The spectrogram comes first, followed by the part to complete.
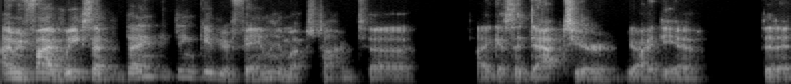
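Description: A man's medium-pitched voice has a bright, sharp tone and vocal fry. His pitch swings very widely. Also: moderate pace. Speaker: podcast host. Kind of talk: casual interview conversation. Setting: video call.

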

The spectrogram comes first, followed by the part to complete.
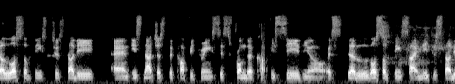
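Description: A man speaks with a Korean accent. The sound is dry and close, with no echo. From South Korea. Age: 30s. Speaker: coffee competition champion. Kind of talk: interview.

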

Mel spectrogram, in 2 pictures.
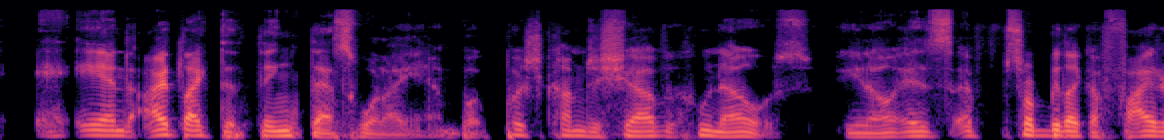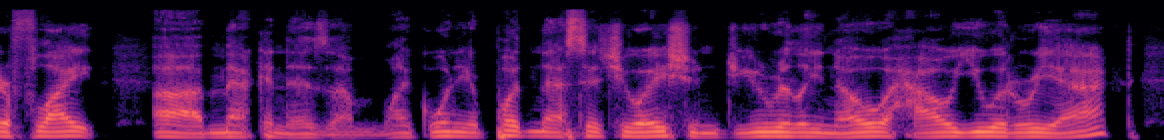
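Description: Against a quiet background, a man with a Midwestern American accent speaks at a fairly low pitch with ordinary pitch variation, the sound dry and close with no echo. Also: moderate pace, hardly any pauses. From Nebraska. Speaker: stand-up comedian. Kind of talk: casual chat. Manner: halting.

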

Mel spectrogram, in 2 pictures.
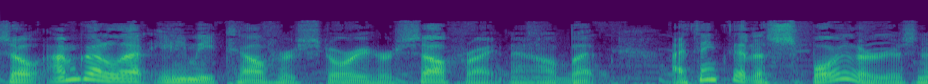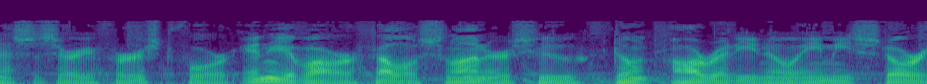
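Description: A man's very deep, low voice at a fairly quick pace, with hardly any pauses, ordinary pitch variation and noticeable background noise. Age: 70s. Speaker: podcast host. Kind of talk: scripted narration.

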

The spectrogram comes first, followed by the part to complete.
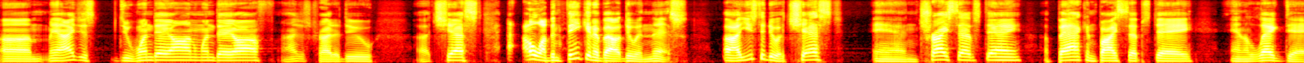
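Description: Recorded in a dry, close sound with no echo, a man speaks at a fairly slow pace with lively intonation and a fairly high pitch. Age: 30s. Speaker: sound engineer. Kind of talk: casual chat. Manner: animated, laughing often.

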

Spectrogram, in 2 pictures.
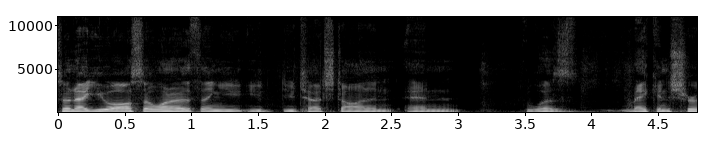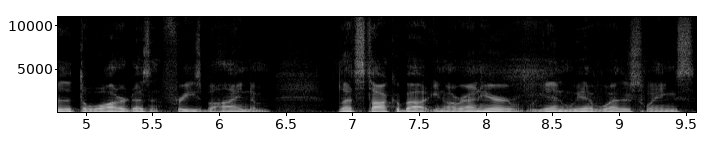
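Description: Speaking at a fairly quick pace with a Midwestern American accent, a man has a medium-pitched voice with a dark, mellow tone. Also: fairly even intonation. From Kansas. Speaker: podcast host and shop owner. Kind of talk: casual interview. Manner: halting, many fillers.

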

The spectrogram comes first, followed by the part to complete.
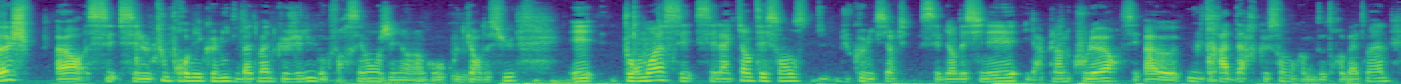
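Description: Somewhat breathy and medium in pitch, a man speaks at a fairly slow pace with lively intonation. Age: 30s. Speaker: journalist and comics specialist. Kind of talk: casual chat.

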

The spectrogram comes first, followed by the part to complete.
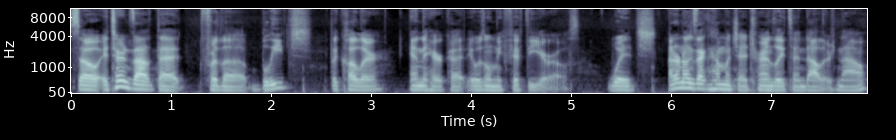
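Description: A man with a Chicago accent talks at a fairly quick pace in a medium pitch with ordinary variation, captured in a very clean recording against a silent background. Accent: Chicago American English. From US Midwest, Chicago. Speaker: diversity training specialist and co-host. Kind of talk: casual chat. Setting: studio.

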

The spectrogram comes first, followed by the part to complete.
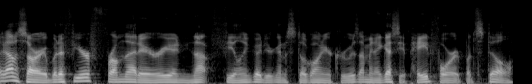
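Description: A man with a Wisconsin accent talks at a very fast pace, with hardly any pauses and ordinary pitch variation. His pitch is fairly low, and the recording is very clean with a silent background. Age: 20s. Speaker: real estate agent. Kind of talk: casual chat.

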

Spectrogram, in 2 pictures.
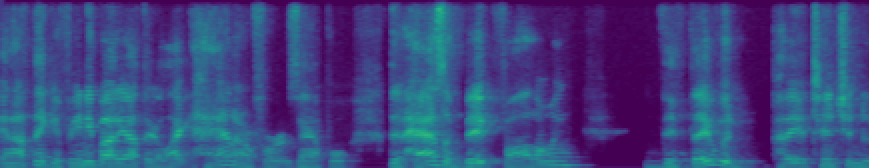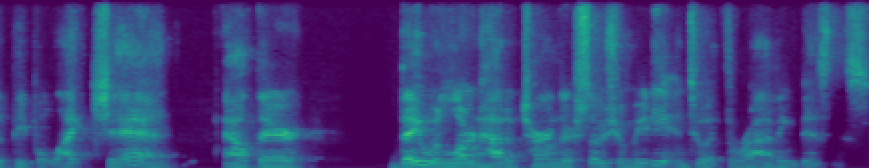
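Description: In an American accent, the speaker uses fairly even intonation at a moderate pace, sounding somewhat breathy. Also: man, fairly high pitch for a man. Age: 40s. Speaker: hunting TV show host. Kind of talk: casual chat.

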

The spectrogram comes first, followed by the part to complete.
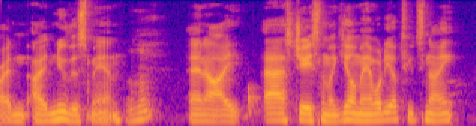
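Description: Over noticeable background noise, someone talks very fast with an American accent. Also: man. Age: 20s. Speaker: brewery representative. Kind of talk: casual chat.

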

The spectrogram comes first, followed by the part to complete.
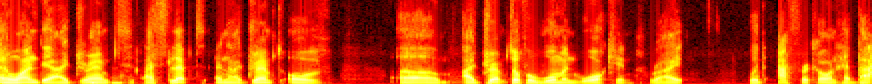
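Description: The recording has a dry, close sound with no echo. In it, a man speaks with a very deep, low voice. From Ghana. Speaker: fashion accessory brand owner. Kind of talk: casual interview. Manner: animated, laughs often.

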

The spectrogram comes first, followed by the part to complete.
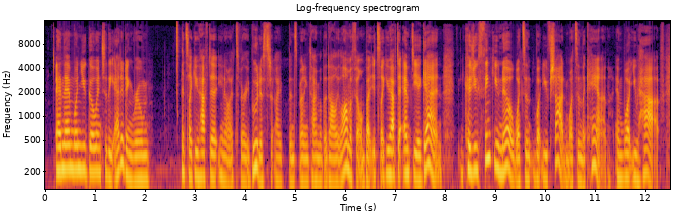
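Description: Heard in a very clean recording with a silent background, a woman with a plain, everyday voice speaks at a fairly low pitch with lively intonation. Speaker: filmmaker and film series curator. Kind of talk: casual chat.

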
